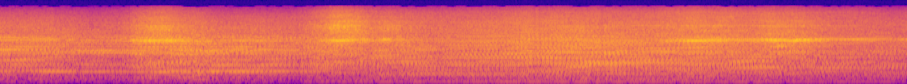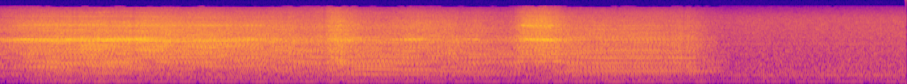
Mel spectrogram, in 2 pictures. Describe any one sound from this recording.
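A buffing wheel whirs and hisses loudly against metal.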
